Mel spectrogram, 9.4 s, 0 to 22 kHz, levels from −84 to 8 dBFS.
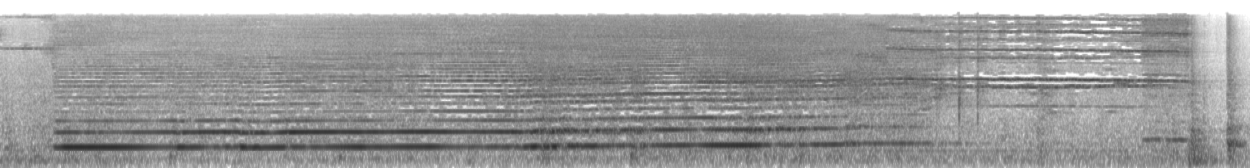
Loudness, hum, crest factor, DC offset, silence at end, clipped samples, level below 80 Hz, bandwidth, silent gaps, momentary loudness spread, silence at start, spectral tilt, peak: -14 LUFS; none; 14 dB; under 0.1%; 0 s; under 0.1%; -50 dBFS; 16 kHz; none; 4 LU; 0 s; -1 dB/octave; -2 dBFS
